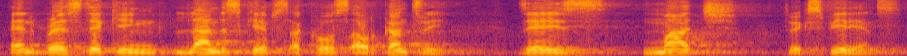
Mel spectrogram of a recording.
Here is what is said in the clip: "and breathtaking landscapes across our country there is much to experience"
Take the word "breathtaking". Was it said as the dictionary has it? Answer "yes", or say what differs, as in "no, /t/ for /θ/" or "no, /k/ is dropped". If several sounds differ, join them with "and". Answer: no, /s/ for /θ/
